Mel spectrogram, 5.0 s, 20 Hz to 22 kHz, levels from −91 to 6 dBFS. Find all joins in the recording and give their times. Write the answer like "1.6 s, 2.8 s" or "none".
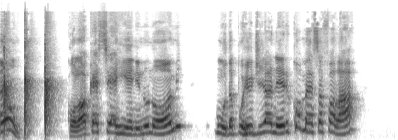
none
